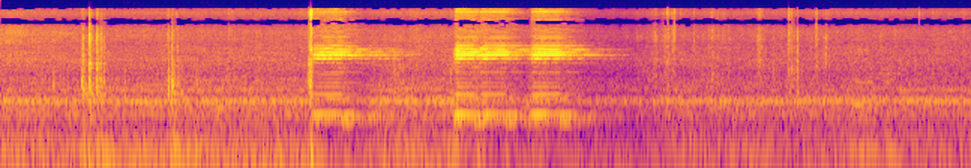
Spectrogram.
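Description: Car horn giving three short toots: one about two seconds in, then two close together a second later. A couple of faint clicks come before them.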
